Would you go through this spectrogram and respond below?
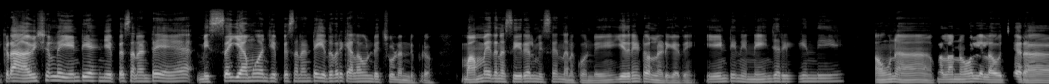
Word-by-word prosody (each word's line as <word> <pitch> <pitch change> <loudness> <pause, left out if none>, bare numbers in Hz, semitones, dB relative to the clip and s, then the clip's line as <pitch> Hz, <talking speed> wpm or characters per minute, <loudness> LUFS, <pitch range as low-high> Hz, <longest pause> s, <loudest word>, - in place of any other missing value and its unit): ఇక్కడ 160 - +4
ఆ - - +9
విషయంలో 185 +2 +1
ఏంటి 170 +3 0
అని 165 -2 -2
చెప్పేసనంటే 150 0 0 0.4
మిస్సయ్యాము 165 +6 +5
అని 160 - -5
చెప్పేసనంటే 155 +1 -2
ఇదివరకెలా 145 -3 -1
ఉండేది 125 -3 -5
చూడండి 105 -5 -5
ఇప్పుడు. - - -9 0.4
మా - - +5
అమ్మేదైనా 140 -2 +1
సీరియల్ 135 +1 +2
మిస్సయిందనుకోండి, 100 -6 -6 0.2
ఎదురింటోళ్లనడిగేది. 105 -10 -1 0.3
"ఏంటి 140 +4 -2
నిన్నేం 115 0 -2
జరిగింది? 140 +1 -7 0.5
అవునా? 115 +1 0 0.4
పలానోళ్ళు 115 +3 0
ఇలా 110 - +2
ఒచ్చారా? 95 -1 +1
135 Hz, 145 wpm, -25 LUFS, 115-155 Hz, 0.5 s, ఆ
